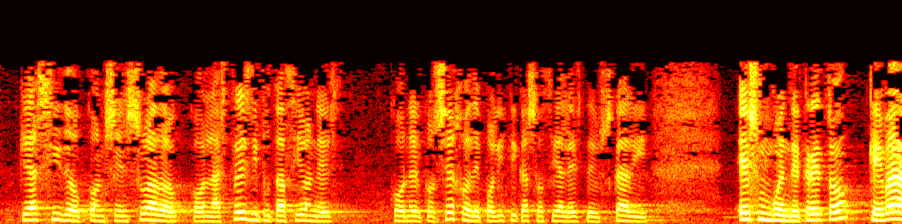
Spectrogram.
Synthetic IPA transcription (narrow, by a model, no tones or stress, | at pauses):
keasið̞o̞ko̞nsẽ̞nswað̞o̞ko̞nlast̪ɾe̞zðiput̪aθjo̞ne̞s | ko̞ne̞lko̞nse̞xo̞ð̞e̞po̞lit̪ikasːo̞θjale̞zðeːwskaði | e̞sumbwe̞nd̪e̞kɾe̞t̪o̞ke̞βa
